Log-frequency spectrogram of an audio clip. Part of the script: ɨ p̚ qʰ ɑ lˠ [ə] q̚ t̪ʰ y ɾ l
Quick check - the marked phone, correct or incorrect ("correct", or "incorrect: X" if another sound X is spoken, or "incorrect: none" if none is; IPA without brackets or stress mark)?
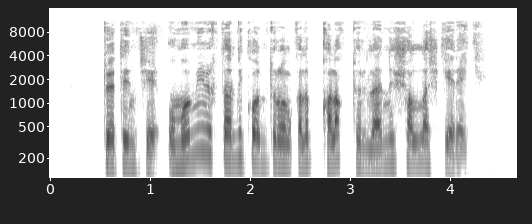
incorrect: ɑ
